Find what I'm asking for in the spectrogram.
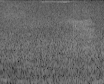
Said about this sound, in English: San Francisco, uh, with some traffic noise which may punctuate the poems.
